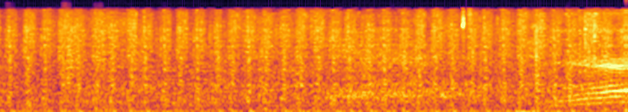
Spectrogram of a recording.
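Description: Automated turret in World War Z firing continuously, a dense rapid stream of gunshots at steady loudness with a faint tonal whine rising near the end.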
